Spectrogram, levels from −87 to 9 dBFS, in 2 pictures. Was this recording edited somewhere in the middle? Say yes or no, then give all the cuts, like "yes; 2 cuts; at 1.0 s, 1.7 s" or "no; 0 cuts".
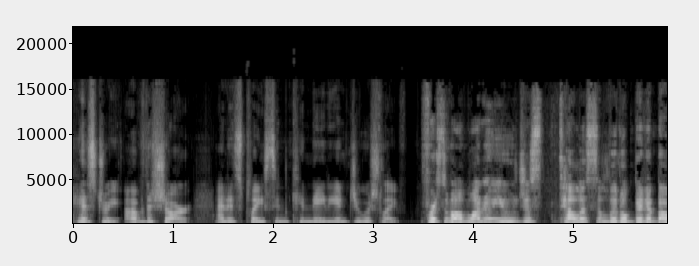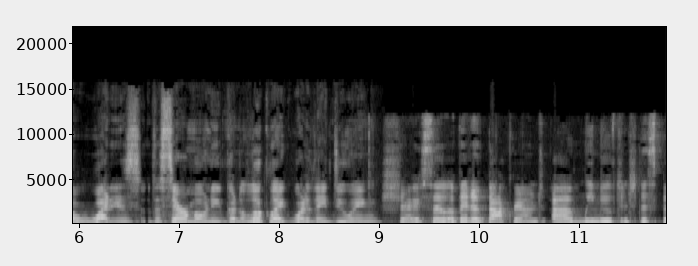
no; 0 cuts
